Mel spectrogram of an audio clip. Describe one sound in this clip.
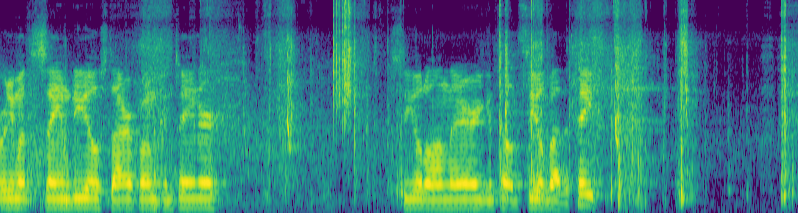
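A knife slices through tape on a foam box.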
